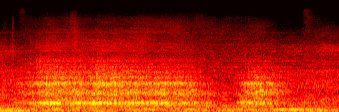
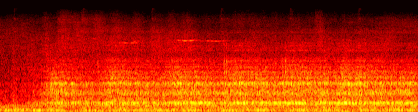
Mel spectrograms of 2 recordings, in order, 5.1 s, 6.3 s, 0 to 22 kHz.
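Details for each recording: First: Rear final drive of a 2015 Honda PCX scooter after repair of the rear final-drive bearings and clutch, mic placed close by; the rear wheel spins with a soft, even rolling hum and no grinding or clicking. Normal, healthy final drive. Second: 2015 Honda PCX scooter, microphone close to the rear wheel hub before repair. There is a steady whirring hum with a rough edge over the running drive, from worn final-drive bearings (three bearings in that area).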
